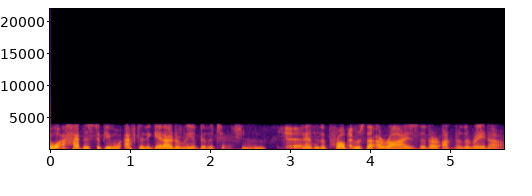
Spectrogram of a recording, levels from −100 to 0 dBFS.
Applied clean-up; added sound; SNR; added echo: neural separator model SepFormer WHAM!.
